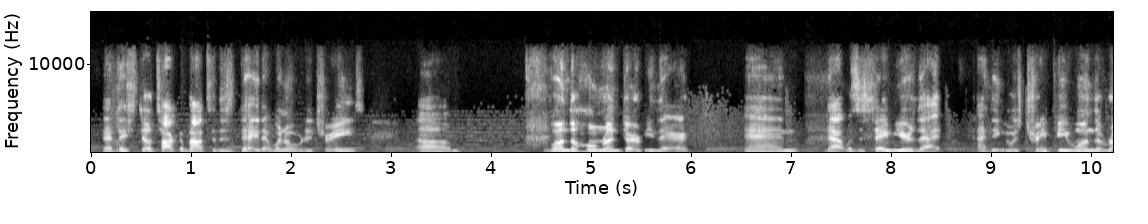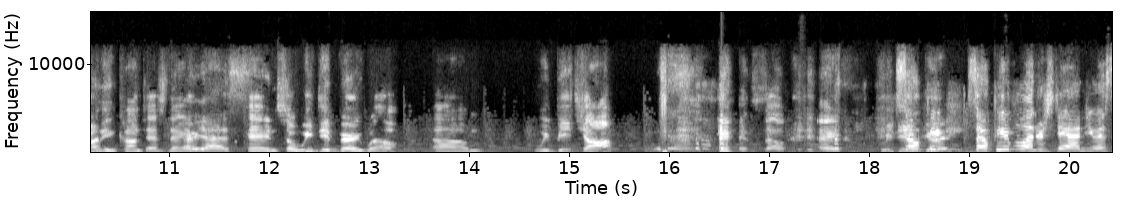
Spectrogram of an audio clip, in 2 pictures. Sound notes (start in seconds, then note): 17.0 laughing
